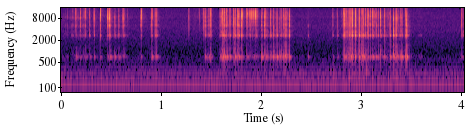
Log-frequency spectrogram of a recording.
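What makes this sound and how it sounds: Fingertips and nails tap, then scratch, the top of a metal screw lid on a glass jar decorated with blue rhinestones. Quick, bright ticking taps come first, followed by two longer, rasping scratch bursts with a faint metallic ring. A steady low hum sits underneath throughout.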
